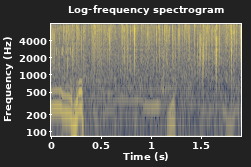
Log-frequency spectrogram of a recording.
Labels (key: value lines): label: biophony, cascading saw
recorder: SoundTrap 600 or HydroMoth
